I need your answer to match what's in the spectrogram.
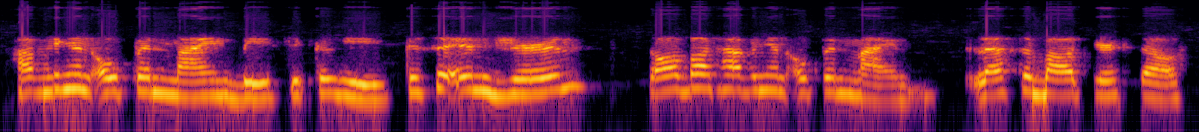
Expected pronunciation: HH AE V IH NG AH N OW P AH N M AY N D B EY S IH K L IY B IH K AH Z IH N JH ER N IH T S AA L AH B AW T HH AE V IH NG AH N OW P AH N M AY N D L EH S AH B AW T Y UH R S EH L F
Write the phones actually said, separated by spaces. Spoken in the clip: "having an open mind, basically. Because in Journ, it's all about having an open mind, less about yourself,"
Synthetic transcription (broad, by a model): HH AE V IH NG AH N OW P AH N M AY N D B EY S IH K L IY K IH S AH IH N JH ER N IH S AA L AH B AW T HH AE V IH NG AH N OW P AH N M AY N D L EH S AH B AW T Y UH R S EH L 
